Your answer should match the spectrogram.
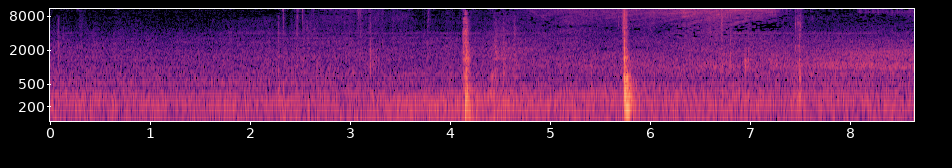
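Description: Volkswagen Polo tailgate being opened with its VW badge release: a click a little after four seconds in, then a louder latch clunk about a second and a half later as the boot lid is lifted, and a faint click near the end, over a steady low hum.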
